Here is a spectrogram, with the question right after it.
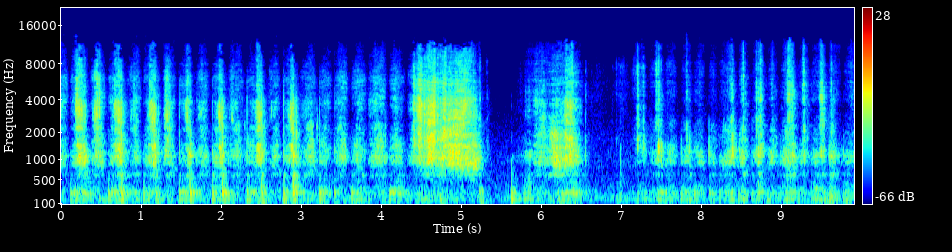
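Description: A wooden stylus scratches the black coating off a scratch-art page in a spiral-bound book, working near the monkey and along the top of the page. Quick, rhythmic bright scrapes repeat steadily. Two longer, louder rasping strokes and a brief quiet gap sit in the middle before the short scratches resume.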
